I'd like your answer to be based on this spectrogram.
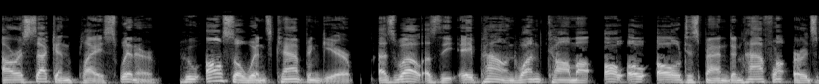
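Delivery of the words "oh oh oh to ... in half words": plain reading voice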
